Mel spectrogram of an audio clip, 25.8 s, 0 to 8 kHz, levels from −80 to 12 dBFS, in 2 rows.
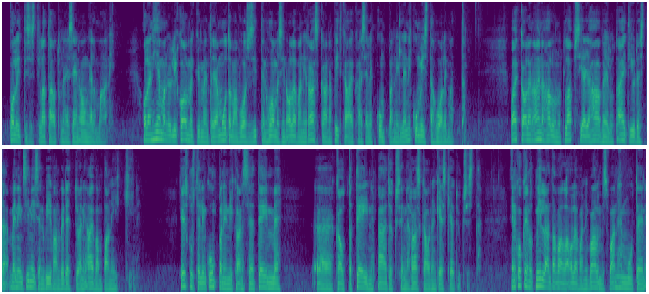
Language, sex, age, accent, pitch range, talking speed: Finnish, male, 30-49, native, 95-115 Hz, 115 wpm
